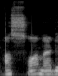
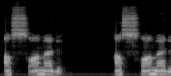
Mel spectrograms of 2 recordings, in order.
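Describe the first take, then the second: First: 「الصمد」の最後にハムザの詰まりを付けて、ゆっくり; slow الصمد ending in a glottal catch; wrong hamza ending. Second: 「الصمد」の最後のدを軽く弾く、ゆっくり; slow الصمد with a clean bounced د; correct qalqala ending. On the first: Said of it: "تو یہ تھوڑا سا غلط ہو جاتا ہے". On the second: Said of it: "آخر میں قلقلہ کی آواز آئے". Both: Shown as a demonstration.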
